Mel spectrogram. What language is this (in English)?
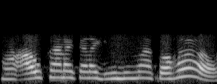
Odia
